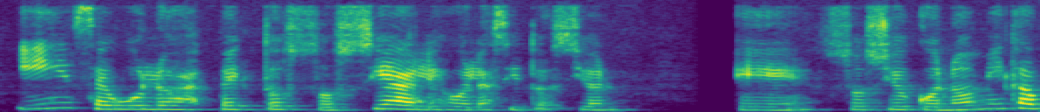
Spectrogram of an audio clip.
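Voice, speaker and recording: A woman's voice: sits high, highs cut off. A woman teacher with a Chilean accent gives a recorded class, explaining step by step and often checking in with the students. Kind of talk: recorded class lesson reading slides.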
